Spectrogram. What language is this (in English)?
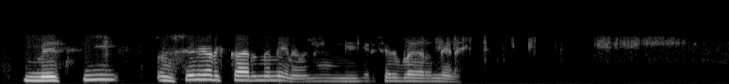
Malayalam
